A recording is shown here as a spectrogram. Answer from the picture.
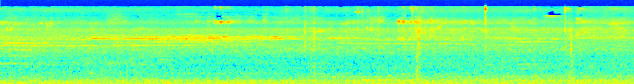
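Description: Steady, even vehicle rumble heard inside an SUV's cabin, strongest in the deep bass, with a few faint ticks.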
